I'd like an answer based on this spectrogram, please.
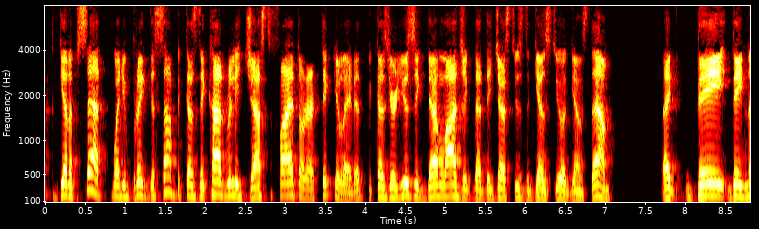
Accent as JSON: {"language": "English", "country": "Romania", "said": "I'm from Romania and I didn't have any black slaves in my family line"}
